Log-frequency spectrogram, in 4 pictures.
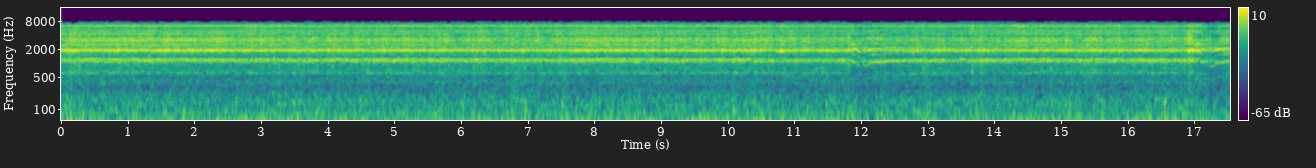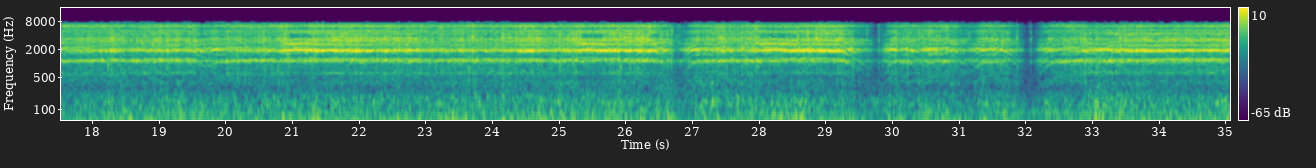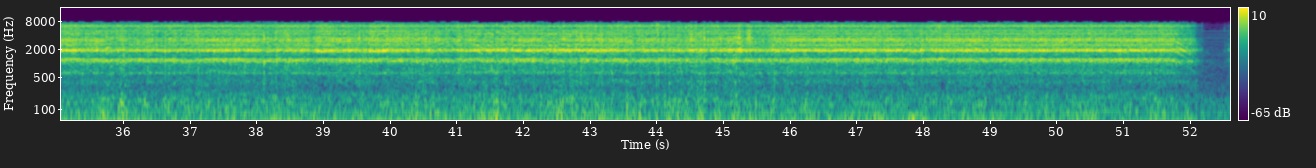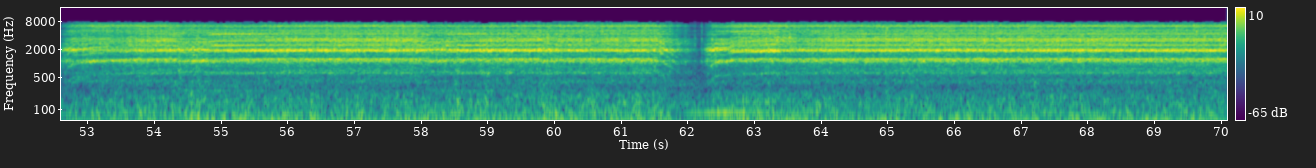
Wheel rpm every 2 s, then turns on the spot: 160, 160, 160, 160, 160, 160, 150, 160, 150, 150, 160, 160, 160, 130, 120, 90, 130, 160, 160, 160, 160, 160, 160, 160, 160, 150, 100, 160, 160, 160, 140, 120, 160, 160, 160.
none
